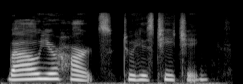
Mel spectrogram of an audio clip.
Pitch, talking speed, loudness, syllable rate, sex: 225 Hz, 150 wpm, -15 LUFS, 3.7 syllables/s, female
